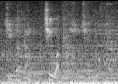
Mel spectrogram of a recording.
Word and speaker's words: Xihuacan: Xihuacan.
